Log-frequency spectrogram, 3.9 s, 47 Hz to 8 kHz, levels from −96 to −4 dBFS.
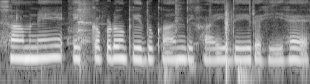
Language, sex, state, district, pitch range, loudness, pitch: Hindi, female, Haryana, Rohtak, 205-225 Hz, -18 LUFS, 215 Hz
